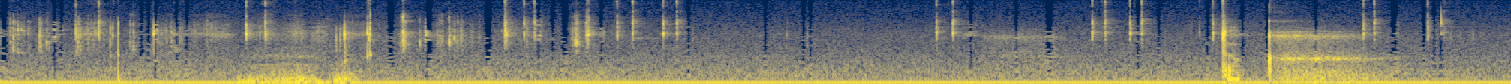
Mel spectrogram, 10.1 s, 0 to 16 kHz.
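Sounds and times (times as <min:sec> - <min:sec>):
faint computer mouse clicks: 0:00.5 - 0:04.6, 0:06.2 - 0:06.5, 0:07.2 - 0:08.2, 0:09.1 - 0:09.7.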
